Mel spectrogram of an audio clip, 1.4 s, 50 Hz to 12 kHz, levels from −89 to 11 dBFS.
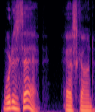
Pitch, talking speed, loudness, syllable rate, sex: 145 Hz, 210 wpm, -17 LUFS, 6.4 syllables/s, male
